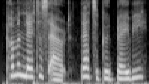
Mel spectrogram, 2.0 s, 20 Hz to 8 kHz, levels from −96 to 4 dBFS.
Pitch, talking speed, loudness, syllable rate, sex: 265 Hz, 270 wpm, -15 LUFS, 5.8 syllables/s, female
